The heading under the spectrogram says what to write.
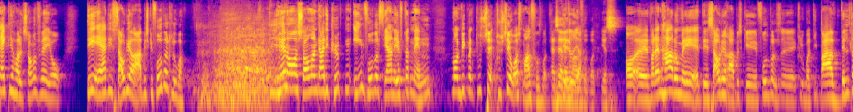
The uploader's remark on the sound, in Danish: Afsnittet er optaget live på Comedy Zoo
